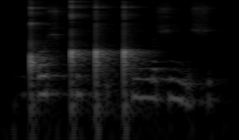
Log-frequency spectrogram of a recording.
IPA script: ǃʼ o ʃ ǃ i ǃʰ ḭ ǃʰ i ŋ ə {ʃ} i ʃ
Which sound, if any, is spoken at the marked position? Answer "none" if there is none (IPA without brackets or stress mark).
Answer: ʃ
